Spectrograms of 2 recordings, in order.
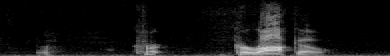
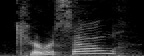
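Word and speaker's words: Curaçao: let's try this one oh one of those is silent okay here we go why is there a bat signal in there karako curacao is that what you're trying to say and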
